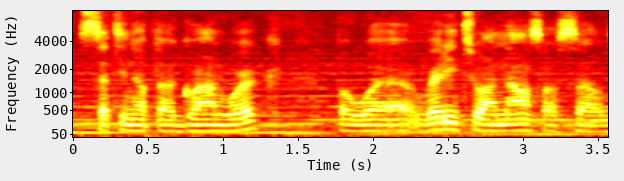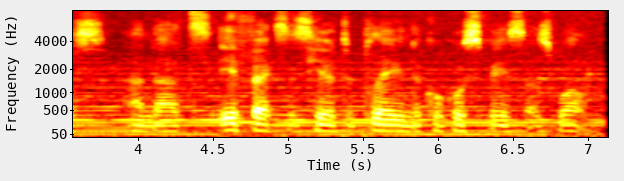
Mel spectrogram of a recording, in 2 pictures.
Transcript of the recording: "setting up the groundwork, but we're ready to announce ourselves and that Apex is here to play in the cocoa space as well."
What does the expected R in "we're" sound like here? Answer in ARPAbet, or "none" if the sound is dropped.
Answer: R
